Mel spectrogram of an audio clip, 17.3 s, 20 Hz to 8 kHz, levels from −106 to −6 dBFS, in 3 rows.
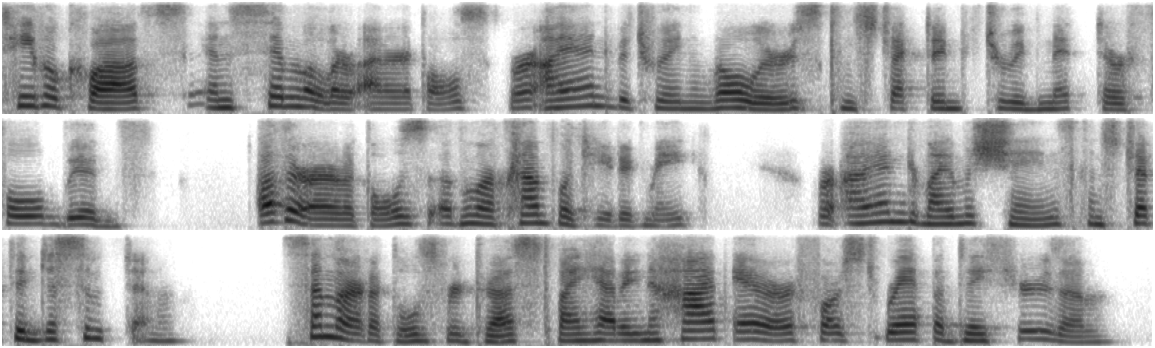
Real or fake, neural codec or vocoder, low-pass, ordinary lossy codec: fake; codec, 16 kHz, 0.5 kbps, X-Codec, HuBERT features, trained on general audio; 7.2 kHz; Opus, 32 kbps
